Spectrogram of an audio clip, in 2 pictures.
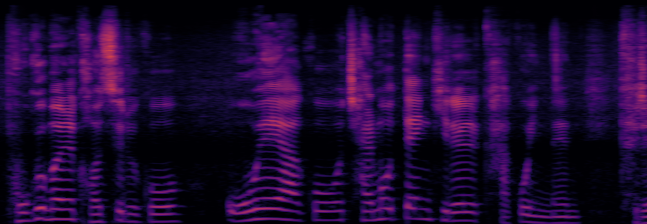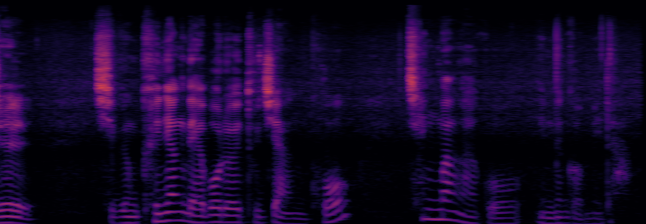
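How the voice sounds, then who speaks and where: A man delivers a sermon to a youth group, speaking in a slightly high voice. He is earnest and direct, pressing his points home with emphatic bursts. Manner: earnest, rising to emphatic when voicing scripture and rebuke. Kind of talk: sermon over live video call.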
